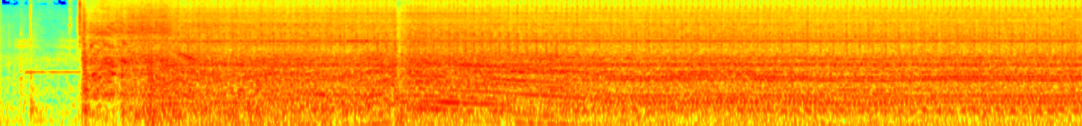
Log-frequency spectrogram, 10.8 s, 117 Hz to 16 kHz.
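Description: BMW 528e's 2.7-litre M20 inline-six starting up about a second in, on freshly rebuilt fuel injectors. Its pitch shifts for a few seconds, then it settles into a steady idle.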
